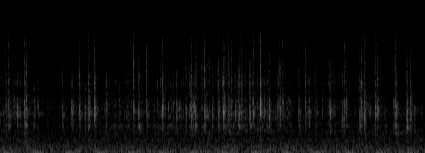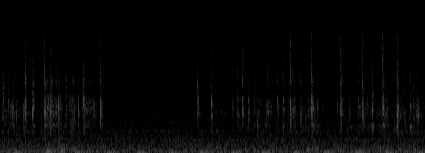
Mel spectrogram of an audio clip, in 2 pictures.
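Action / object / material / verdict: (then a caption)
tap / plastic and metal mechanical keyboard / plastic, metal / none. Long dark nails and fingertips press and tap rapidly on the round chrome-rimmed plastic keycaps of an RGB-backlit typewriter-style mechanical keyboard, with the keys mounted on a metal plate in a hollow housing. The result is a dense, steady stream of quick clicky clacks, each with a bright mid-range snap and almost no ring. A low background rumble sits underneath.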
